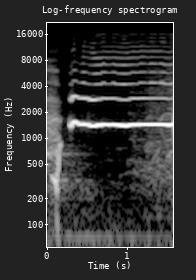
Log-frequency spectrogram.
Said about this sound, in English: Ah! That's me the whole time. I have a witness. That was me the whole time, screaming the whole way down.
